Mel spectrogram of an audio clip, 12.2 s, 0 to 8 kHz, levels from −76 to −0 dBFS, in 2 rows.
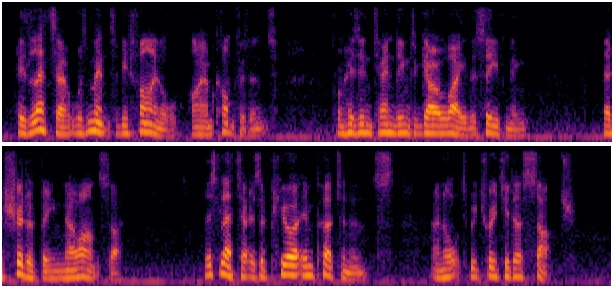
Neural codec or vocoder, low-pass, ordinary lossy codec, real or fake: codec, 24 kHz, 6 kbps, HILCodec; 7.2 kHz; Opus, 16 kbps; fake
